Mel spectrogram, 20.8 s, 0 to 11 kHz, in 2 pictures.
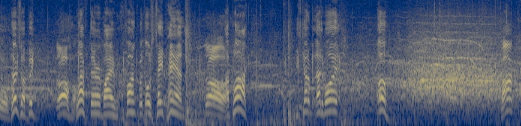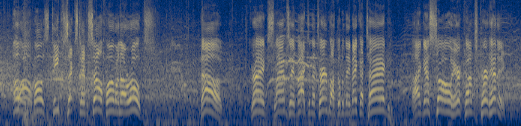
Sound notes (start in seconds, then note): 5.9 applause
